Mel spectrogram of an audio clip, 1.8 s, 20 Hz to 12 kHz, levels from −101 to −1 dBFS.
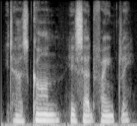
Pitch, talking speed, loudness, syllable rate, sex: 115 Hz, 195 wpm, -17 LUFS, 4.3 syllables/s, male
